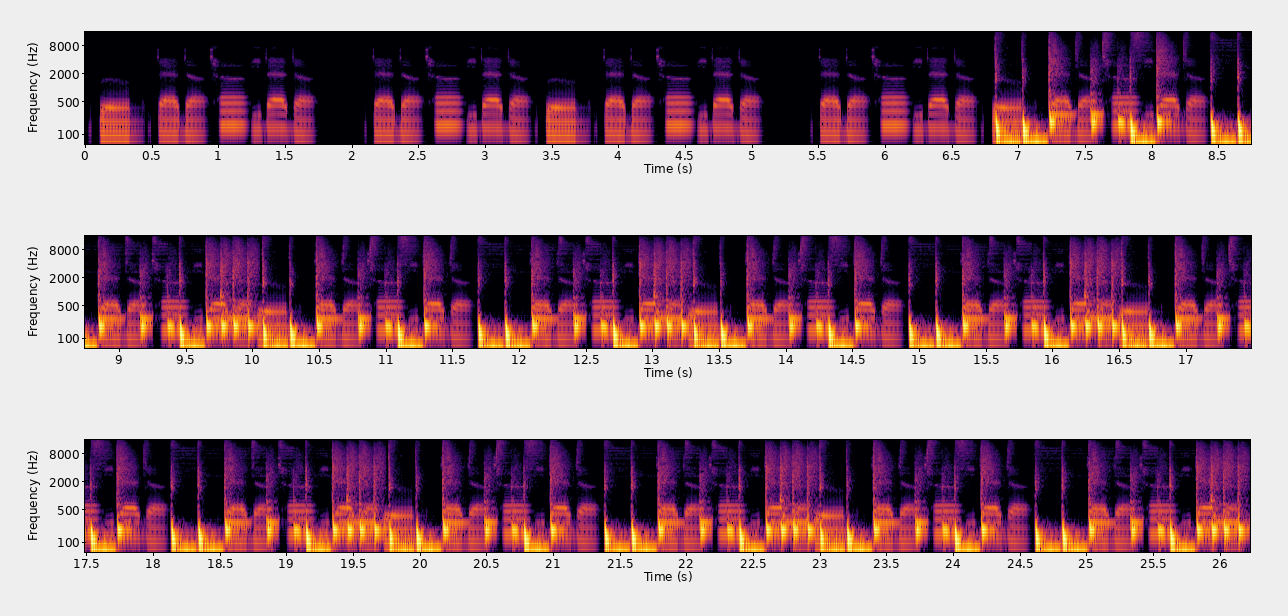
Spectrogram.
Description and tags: Robot Singing
loop, robot, robotics, ringing, machine, music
